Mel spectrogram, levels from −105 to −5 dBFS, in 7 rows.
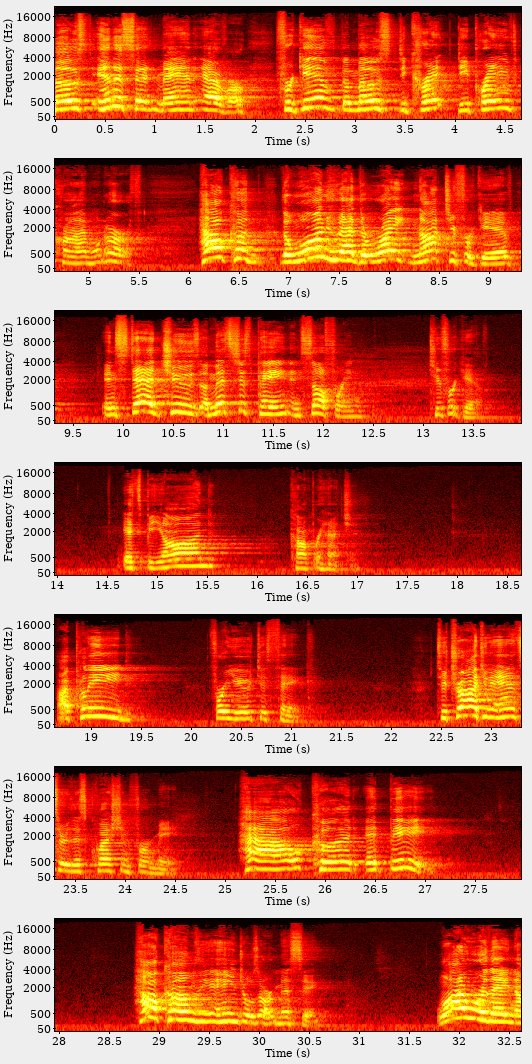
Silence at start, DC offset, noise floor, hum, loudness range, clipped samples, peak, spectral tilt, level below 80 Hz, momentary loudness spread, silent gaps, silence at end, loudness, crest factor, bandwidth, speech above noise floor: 0 s; under 0.1%; -61 dBFS; none; 10 LU; under 0.1%; 0 dBFS; -2.5 dB/octave; -62 dBFS; 19 LU; none; 0 s; -20 LUFS; 22 dB; 18.5 kHz; 40 dB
